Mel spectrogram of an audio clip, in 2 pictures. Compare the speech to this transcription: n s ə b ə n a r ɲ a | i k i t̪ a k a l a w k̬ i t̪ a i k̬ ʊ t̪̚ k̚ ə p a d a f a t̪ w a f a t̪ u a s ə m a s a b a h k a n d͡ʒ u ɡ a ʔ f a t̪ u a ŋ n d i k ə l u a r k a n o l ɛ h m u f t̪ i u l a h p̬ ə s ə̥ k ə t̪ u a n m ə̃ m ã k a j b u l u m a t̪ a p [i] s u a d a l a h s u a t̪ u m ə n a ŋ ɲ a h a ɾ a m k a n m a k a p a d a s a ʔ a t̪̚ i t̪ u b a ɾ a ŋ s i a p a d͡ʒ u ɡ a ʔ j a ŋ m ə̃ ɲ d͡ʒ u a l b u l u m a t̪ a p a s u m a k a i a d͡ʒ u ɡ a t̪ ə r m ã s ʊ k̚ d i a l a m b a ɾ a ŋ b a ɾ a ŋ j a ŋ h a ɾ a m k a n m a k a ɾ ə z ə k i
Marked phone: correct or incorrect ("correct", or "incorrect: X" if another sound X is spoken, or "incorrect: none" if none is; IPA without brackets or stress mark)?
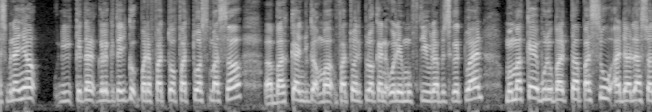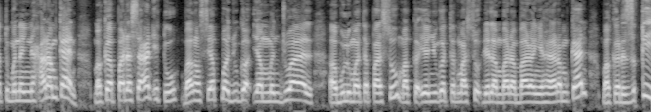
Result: incorrect: a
